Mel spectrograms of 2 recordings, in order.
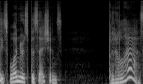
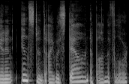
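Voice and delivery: plain reading voice

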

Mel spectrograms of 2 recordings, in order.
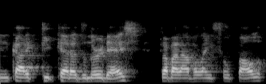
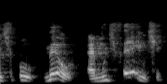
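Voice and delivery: usual speaking voice

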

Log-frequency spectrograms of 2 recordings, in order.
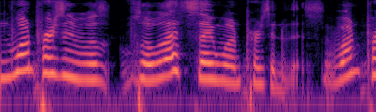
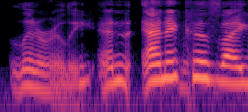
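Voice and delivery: plain reading voice

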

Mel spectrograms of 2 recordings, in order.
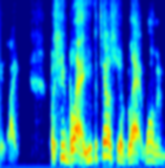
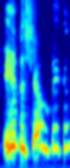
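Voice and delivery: high, laughing plea. Real, not acted. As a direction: beg through laughter, pitched up. Laughing hard at the joke.

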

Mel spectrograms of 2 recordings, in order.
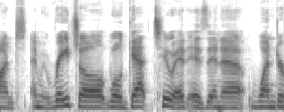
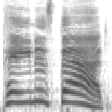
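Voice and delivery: hammed-up protest, pitched much higher; mock refusal; 10 semitones higher, slower than usual. Host mimics herself rejecting a friend's advice, high mock protest. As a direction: play your past self balking at the advice. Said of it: "And I was like".

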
